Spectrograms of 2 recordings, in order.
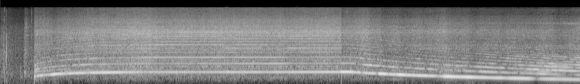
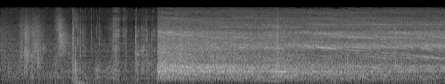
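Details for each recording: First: Miele vacuum cleaner after sucking up old carpet underlay residue: loud piercing whine holds steady, then slides down in pitch as the motor coasts off; clogged fan holes unbalancing the motor, fixed by clearing holes with wire and swab. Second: Miele vacuum cleaner after repair: steady, even rush with no rattle or roar, normal full-power running; earlier tremendous noise was motor imbalance from fan holes clogged by carpet underlay residue, cleared with wire and cotton swab.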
